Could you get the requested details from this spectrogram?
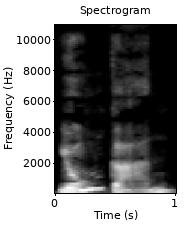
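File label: "yong3gan3", Mandarin Chinese; 勇敢; 勇敢な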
